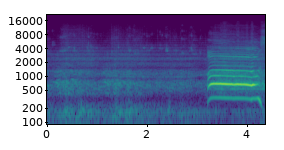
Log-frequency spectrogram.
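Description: Arena crowd noise, then about three seconds in the basketball game buzzer sounds the end of the first quarter: a loud, steady horn tone held for about a second.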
